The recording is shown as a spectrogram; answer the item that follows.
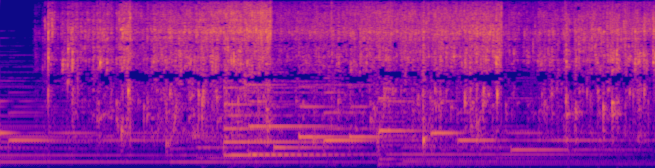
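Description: Plantain bajji deep-frying in hot oil: a steady sizzle that starts about half a second in, under background piano music.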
